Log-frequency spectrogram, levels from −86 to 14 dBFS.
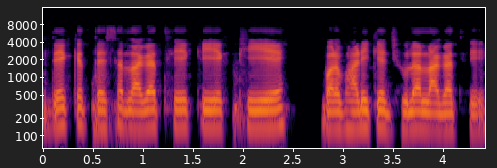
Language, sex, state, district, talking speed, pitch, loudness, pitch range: Chhattisgarhi, male, Chhattisgarh, Jashpur, 205 wpm, 135 Hz, -20 LUFS, 130-140 Hz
